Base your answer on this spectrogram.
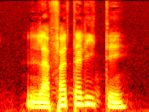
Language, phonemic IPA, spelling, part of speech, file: French, /fa.ta.li.te/, fatalité, noun, Fr-fatalité.ogg
- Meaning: fatality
